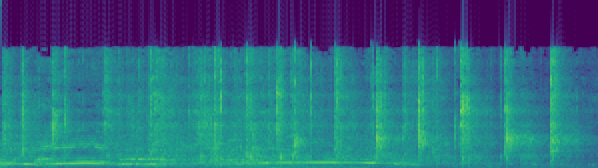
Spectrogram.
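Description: Audience whooping and cheering, several voices overlapping in long rising and falling "woo" calls, with scattered clapping that grows toward the end.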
